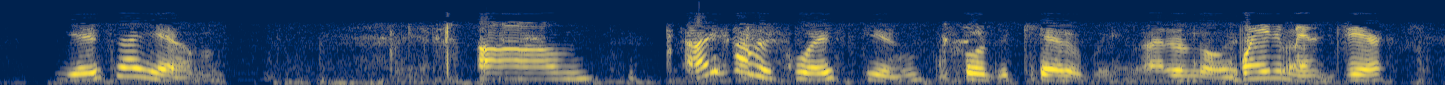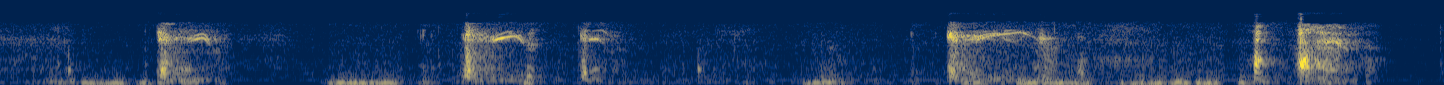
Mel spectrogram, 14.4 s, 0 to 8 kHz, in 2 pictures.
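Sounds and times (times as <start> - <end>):
speech: 0.3 - 1.2, 2.4 - 7.2
person coughing from a tickle in the throat: 8.0 - 8.4, 9.6 - 10.4, 12.0 - 12.7, 13.5 - 14.2.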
